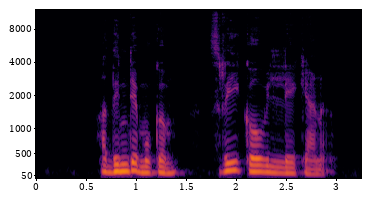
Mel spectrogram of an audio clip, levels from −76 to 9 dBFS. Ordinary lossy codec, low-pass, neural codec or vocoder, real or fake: none; none; none; real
